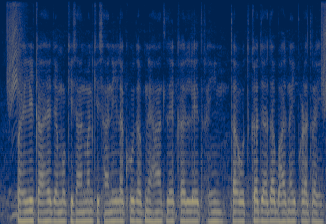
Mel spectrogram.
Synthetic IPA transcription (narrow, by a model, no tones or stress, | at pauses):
pɐɦlikaɦɛd͡ʒɐmːokɪsaːnmənkɪsaːnilɐuːd̪ɐpneɦaːt̪ʰleːkəɾleːt̪ɾɐɦɪnt̪ɐʊt̪ʰkəɾd͡ʒjaːd̪abʱaːɾnɐɦĩpɐɽət̪ɾɐɦi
